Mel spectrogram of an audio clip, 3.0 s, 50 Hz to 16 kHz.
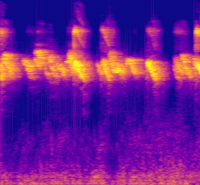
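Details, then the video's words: Male white-eye (mata puteh) recorded 6 March 2022, warming up and gaining confidence before opening into full song; thin high twittering phrases run almost without pause, with sharper upward notes about every second against quiet background. "Mata Puteh Before he open buka Tsunami Video 1 gaining confidence to buka slow n steady"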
